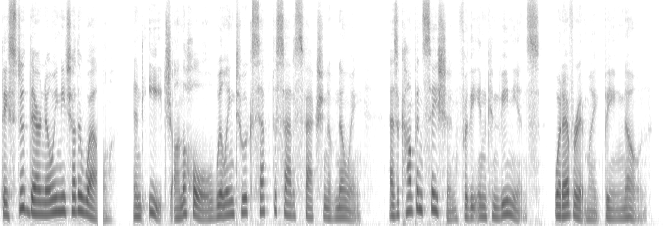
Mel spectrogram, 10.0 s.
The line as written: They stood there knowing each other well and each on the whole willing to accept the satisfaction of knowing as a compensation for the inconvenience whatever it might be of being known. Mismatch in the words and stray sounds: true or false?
true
